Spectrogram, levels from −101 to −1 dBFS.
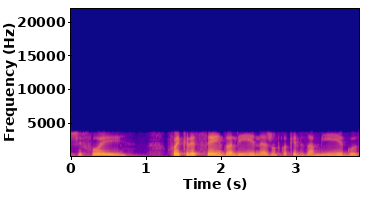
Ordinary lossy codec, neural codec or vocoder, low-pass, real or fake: none; none; 3.6 kHz; real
